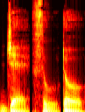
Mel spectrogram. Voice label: "jethuto", concat syllables; Affixing experiment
